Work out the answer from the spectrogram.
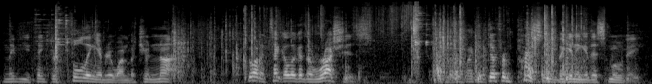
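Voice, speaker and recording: A man's voice: mid-range voice, expressive, fast talker, heavy background noise, natural voice. An actor playing a stern man in charge of a film set who firmly scolds a star in a film drama. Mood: reproachful. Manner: firm and reproachful.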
